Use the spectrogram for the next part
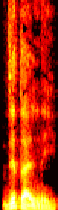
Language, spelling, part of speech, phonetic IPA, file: Russian, детальный, adjective, [dʲɪˈtalʲnɨj], Ru-детальный.ogg
- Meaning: detailed, minute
